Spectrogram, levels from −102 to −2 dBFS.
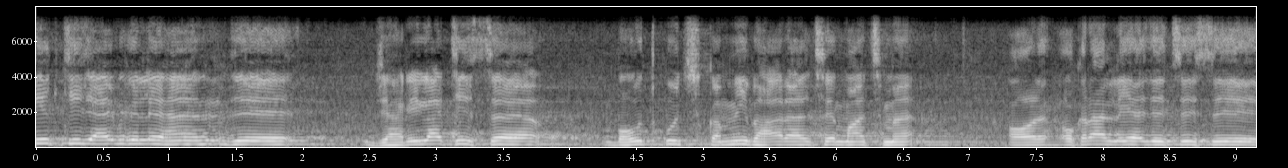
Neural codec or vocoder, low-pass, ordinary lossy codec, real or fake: codec, 16 kHz, 16 kbps, FunCodec, trained on LibriTTS, 50 frames a second; 7.2 kHz; none; fake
